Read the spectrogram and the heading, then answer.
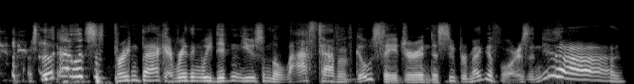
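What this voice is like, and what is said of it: Imitates another person's voice. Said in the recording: “that your impression of him”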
